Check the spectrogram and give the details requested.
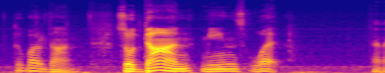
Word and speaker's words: Dobar dan: Dobar dan. Dobar dan.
